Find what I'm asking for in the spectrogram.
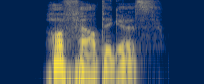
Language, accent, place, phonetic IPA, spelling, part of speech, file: German, Germany, Berlin, [ˈhɔfɛʁtɪɡəs], hoffärtiges, adjective, De-hoffärtiges.ogg
- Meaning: strong/mixed nominative/accusative neuter singular of hoffärtig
